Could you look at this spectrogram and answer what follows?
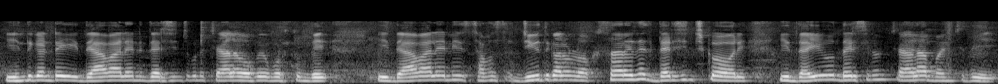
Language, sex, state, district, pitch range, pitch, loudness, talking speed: Telugu, male, Andhra Pradesh, Krishna, 175-200 Hz, 185 Hz, -14 LUFS, 115 wpm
